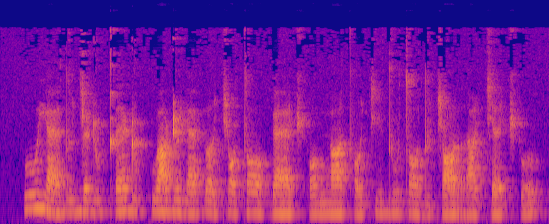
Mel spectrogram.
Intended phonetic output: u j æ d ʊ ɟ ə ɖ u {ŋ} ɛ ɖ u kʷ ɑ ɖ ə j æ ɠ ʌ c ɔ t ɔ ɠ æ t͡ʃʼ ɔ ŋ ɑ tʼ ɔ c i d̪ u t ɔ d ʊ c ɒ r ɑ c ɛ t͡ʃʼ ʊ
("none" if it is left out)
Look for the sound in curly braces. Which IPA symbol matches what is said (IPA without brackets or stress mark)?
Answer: kʼ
